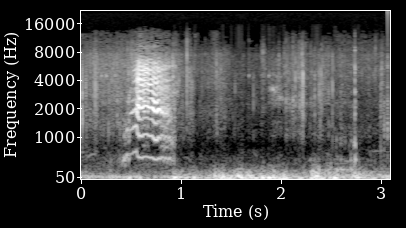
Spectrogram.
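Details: A brown tabby cat wearing a collar seeks affection in a cute voice, giving one short, wavering, fairly high meow that rises then falls, over a steady low rumble of wind or handling noise.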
